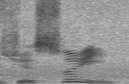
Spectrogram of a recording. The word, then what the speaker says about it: je suis: Por exemplo, o S final a gente não pronuncia. Então, por isso que é je suis e não je suis. É je suis. Tu é. Entendeu? O S final não pronunciamos.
